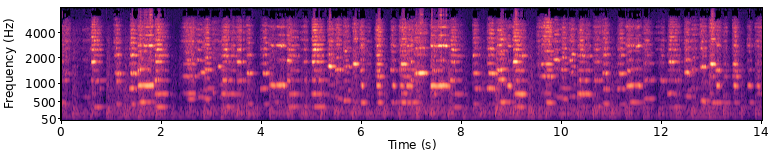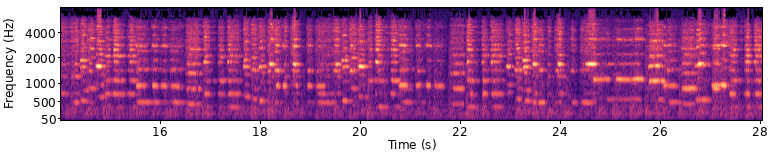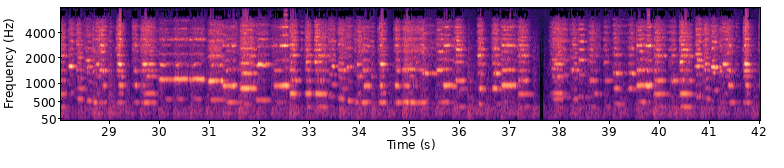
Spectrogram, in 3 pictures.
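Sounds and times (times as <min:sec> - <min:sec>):
siku panpipes: 0:00.0 - 0:42.0.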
